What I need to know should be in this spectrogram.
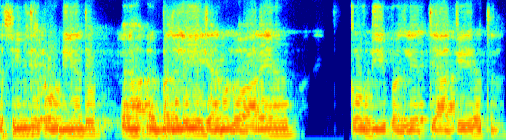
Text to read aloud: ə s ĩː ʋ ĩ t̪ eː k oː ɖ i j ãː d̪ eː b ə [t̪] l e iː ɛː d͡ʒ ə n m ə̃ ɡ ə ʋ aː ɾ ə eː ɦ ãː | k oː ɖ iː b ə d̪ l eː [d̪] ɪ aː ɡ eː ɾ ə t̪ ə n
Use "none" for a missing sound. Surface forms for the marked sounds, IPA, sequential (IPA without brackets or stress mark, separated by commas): d̪, t̪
